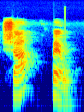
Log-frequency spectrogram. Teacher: Então, o E e o U ficam na mesma sílaba. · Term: ditongo decrescente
